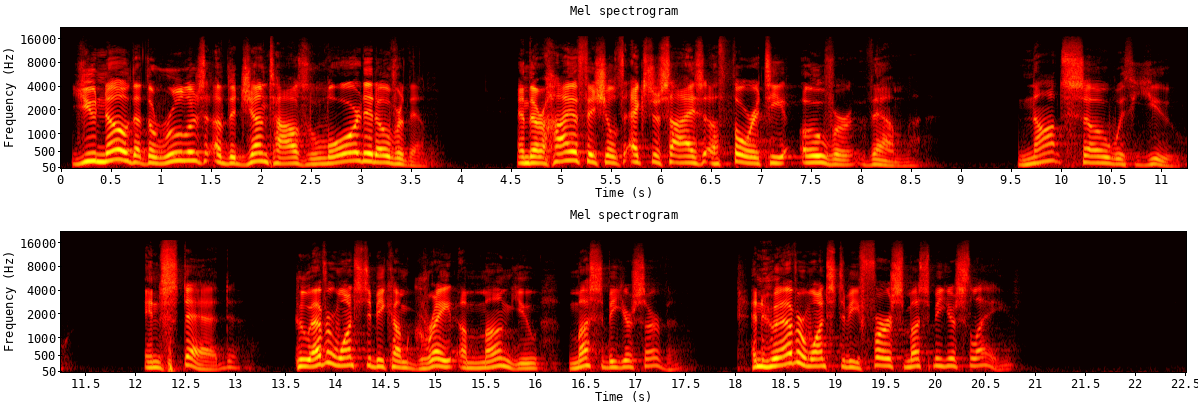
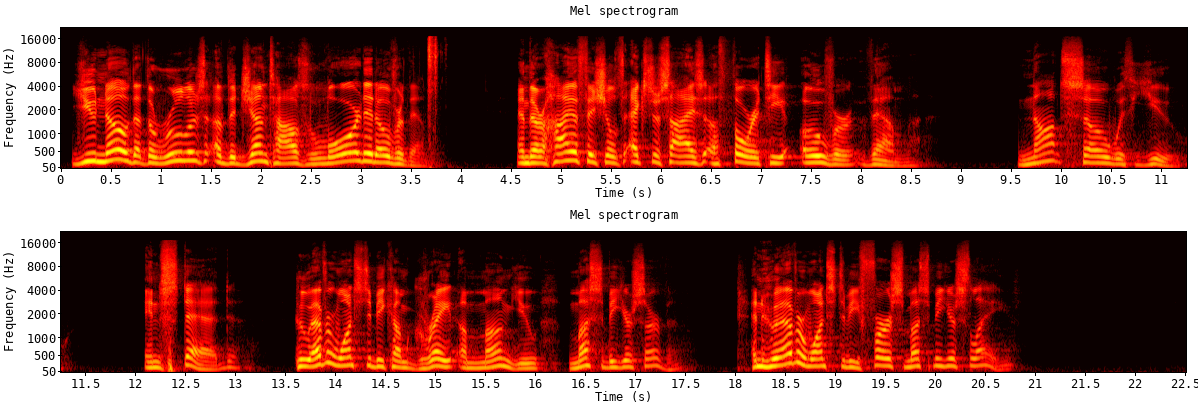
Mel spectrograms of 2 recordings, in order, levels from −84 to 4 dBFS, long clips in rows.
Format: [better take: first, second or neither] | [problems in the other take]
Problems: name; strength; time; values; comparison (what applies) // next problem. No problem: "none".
first | jangling keys; noticeable; at 3.5 s; peak 7 dB below the speech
